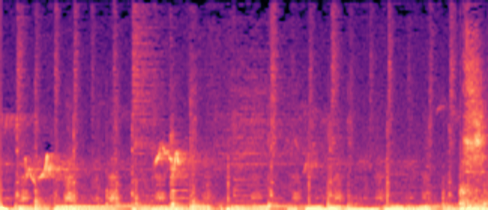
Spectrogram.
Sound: dogs panting

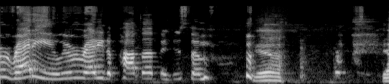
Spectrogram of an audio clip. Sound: laughs

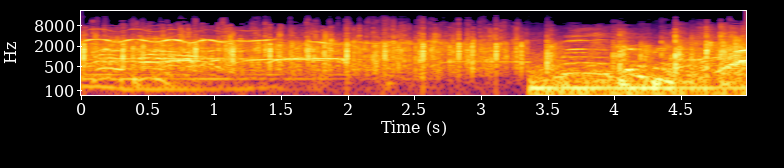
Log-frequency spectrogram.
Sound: audience cheering and applauding

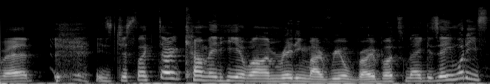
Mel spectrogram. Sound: laughs; laugh

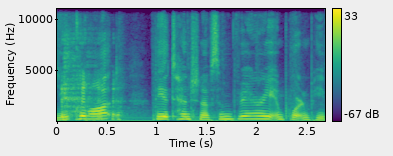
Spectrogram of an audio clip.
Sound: laughs

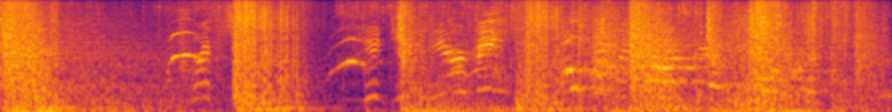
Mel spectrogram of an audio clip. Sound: Vecna banging on door

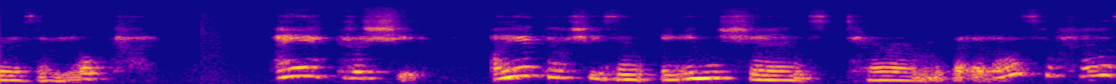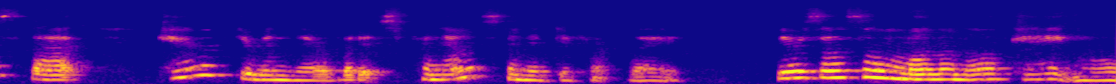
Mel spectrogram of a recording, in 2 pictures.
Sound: spooky voice

